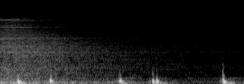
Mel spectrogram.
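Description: Soundtrack heartbeat effect: low double thumps, each pair about a third of a second apart, repeating roughly once a second as the music falls away.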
